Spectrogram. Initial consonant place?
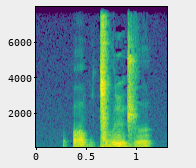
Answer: glottal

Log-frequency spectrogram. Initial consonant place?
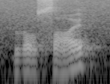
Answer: retroflex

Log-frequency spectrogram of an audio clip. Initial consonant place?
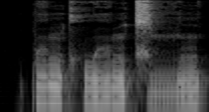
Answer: labial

